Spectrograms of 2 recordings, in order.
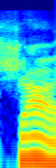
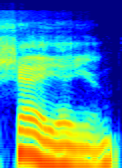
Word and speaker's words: Cheyenne: Be careful how you say her name. You'll get a comment. It's not Shy, it's Cheyenne.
